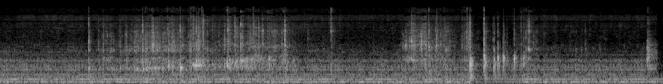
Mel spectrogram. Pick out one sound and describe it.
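Ice cubes clatter into a plastic cup.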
